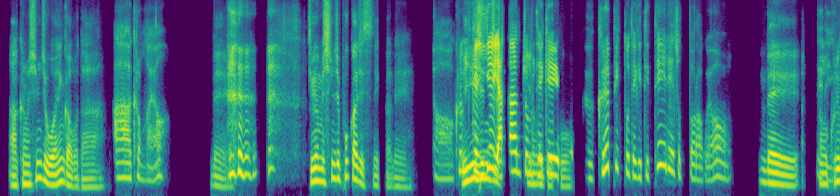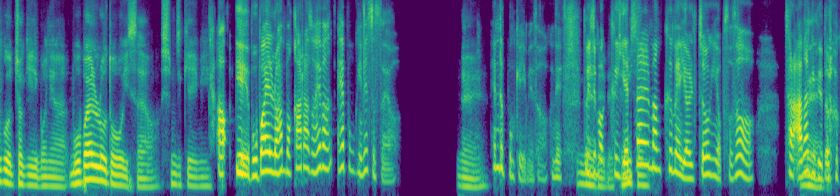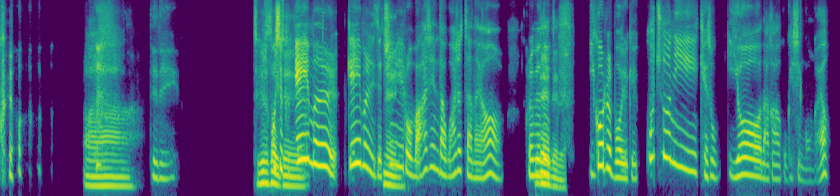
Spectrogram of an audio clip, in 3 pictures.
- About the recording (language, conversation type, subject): Korean, unstructured, 취미를 꾸준히 이어가는 비결이 무엇인가요?
- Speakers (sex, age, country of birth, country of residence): female, 40-44, South Korea, United States; male, 30-34, South Korea, Germany
- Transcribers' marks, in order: in English: "one인가"; other background noise; laugh; in English: "four까지"; tapping; laughing while speaking: "되더라고요"; laugh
